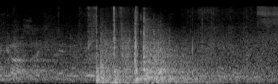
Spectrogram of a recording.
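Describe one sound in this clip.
A body thuds onto a padded mat.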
